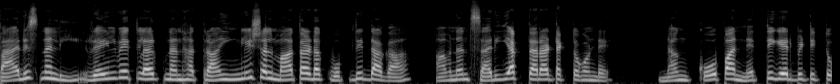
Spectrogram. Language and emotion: Kannada, angry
